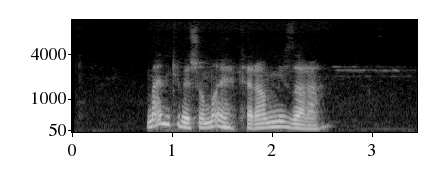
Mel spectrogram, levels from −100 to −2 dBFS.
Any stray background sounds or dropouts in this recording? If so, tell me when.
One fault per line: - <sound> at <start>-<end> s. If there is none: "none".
none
